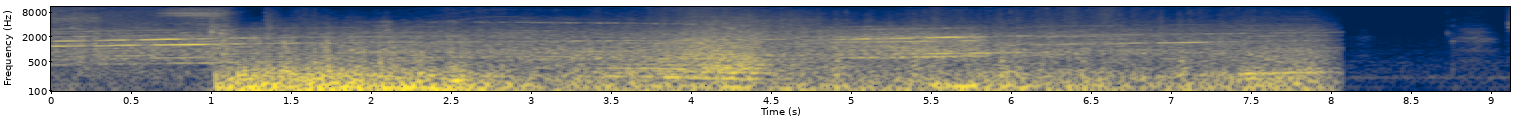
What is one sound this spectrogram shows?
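A speedboat engine roars across water.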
